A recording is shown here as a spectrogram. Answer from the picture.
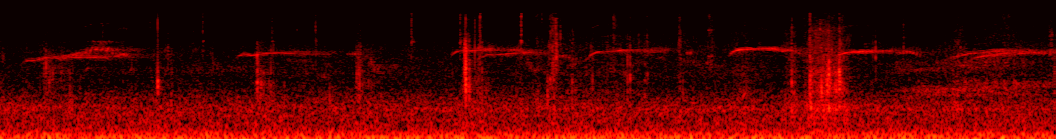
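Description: A small bird chirping over and over, one short high chirp about once a second. Faint crunching steps on gravel come and go underneath.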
